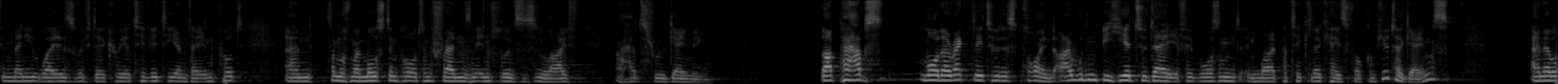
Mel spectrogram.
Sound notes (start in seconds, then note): none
